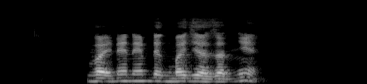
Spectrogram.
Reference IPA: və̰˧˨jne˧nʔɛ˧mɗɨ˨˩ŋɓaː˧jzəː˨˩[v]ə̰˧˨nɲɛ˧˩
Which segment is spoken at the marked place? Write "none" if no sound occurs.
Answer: z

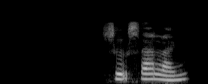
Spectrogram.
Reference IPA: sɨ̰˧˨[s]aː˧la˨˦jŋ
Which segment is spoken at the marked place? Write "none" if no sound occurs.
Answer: s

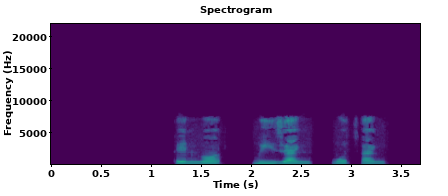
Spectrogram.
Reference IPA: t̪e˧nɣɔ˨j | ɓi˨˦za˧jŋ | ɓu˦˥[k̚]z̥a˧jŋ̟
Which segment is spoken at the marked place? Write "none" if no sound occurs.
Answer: t̚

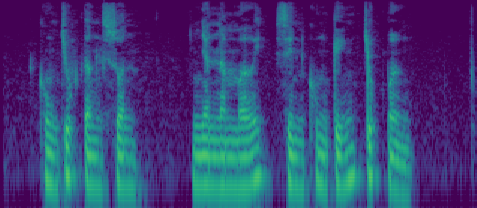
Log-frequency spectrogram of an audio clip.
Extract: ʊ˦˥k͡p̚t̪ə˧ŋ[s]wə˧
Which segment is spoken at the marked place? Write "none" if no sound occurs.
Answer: s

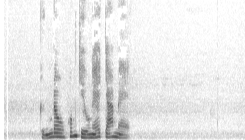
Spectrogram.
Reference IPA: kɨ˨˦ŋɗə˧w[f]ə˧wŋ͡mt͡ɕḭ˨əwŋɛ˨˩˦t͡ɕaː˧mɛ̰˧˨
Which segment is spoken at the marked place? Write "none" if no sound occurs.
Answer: x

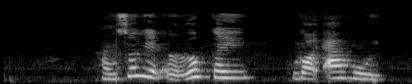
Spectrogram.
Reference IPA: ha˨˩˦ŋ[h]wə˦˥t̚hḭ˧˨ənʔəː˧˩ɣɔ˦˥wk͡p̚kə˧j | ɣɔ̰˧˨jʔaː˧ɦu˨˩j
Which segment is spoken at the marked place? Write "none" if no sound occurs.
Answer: s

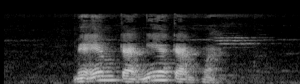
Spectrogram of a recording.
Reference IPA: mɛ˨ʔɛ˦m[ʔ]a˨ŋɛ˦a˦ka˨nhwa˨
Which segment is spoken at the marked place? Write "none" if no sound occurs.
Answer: k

